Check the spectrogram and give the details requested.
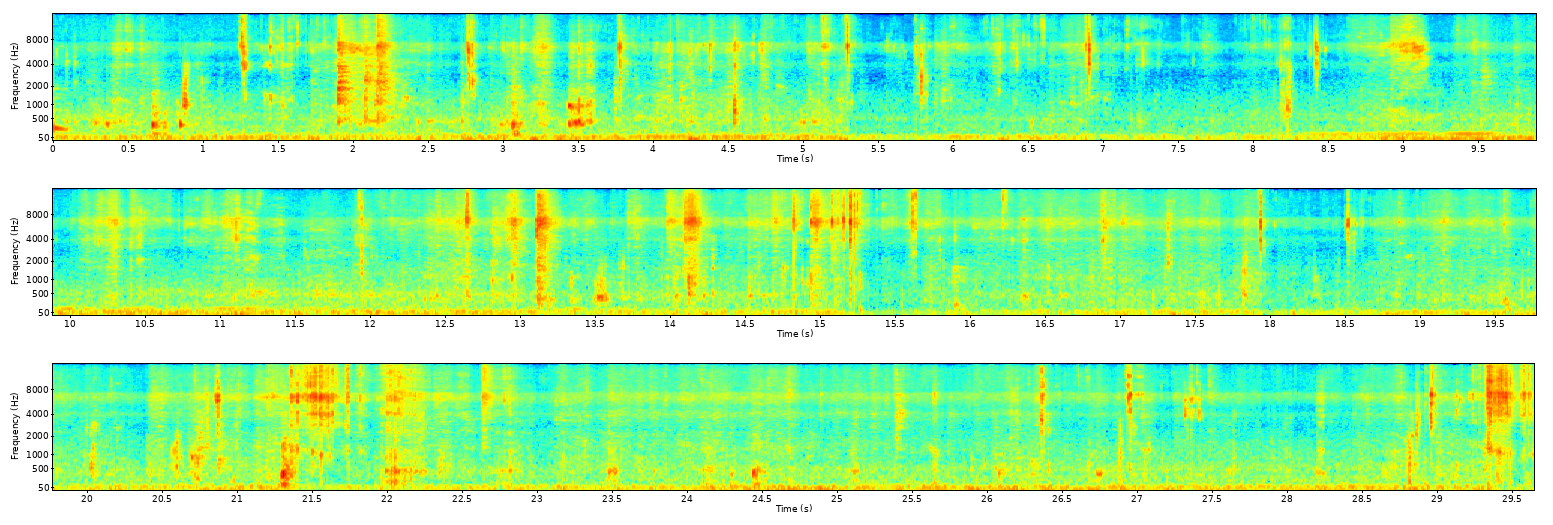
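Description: Close-miked eating by hand: wet chewing and lip smacks with many short sharp clicks, and crisp crunches of fried crackers among them.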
